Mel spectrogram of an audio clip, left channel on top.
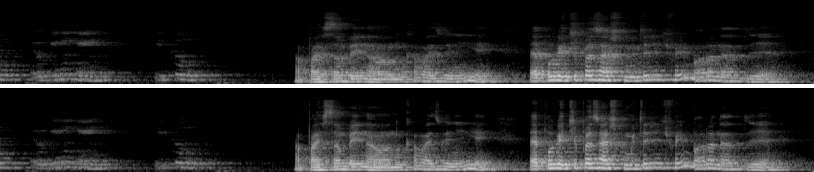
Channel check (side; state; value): both; normal; correlation 0.63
